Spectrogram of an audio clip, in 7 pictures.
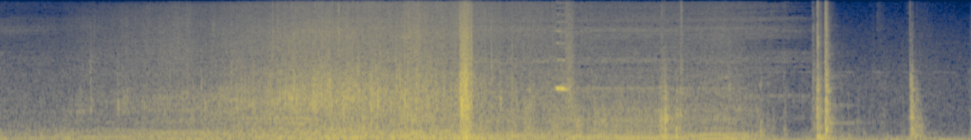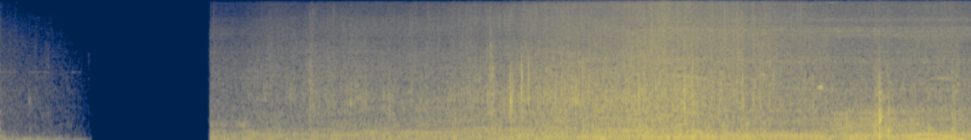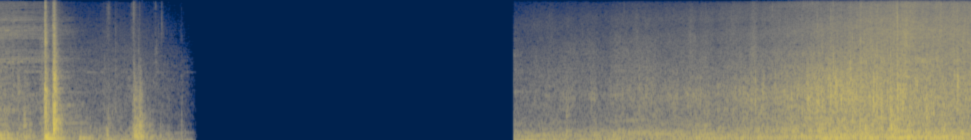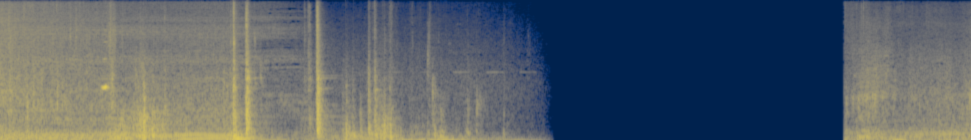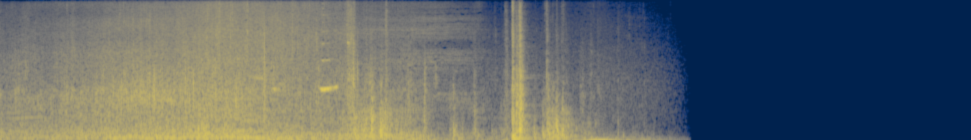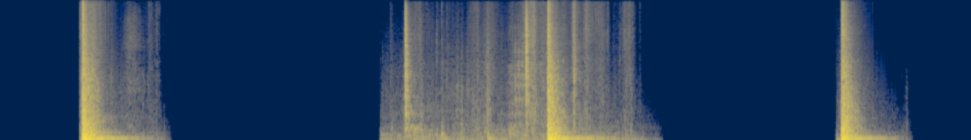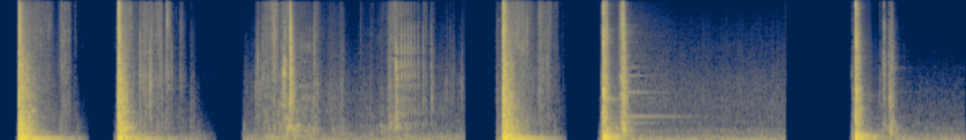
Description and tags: auto car pull up on gravel, door open close, trunk open close various
auto, car, pull, trunk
